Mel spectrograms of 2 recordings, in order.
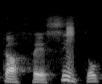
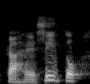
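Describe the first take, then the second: First: The middle consonant is an F sound. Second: The middle consonant is a J sound. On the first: This is the standard form. "No dijo el cafecito con F" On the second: This is rural peasant speech. "sino el cajecito. Era su hablado campesino"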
